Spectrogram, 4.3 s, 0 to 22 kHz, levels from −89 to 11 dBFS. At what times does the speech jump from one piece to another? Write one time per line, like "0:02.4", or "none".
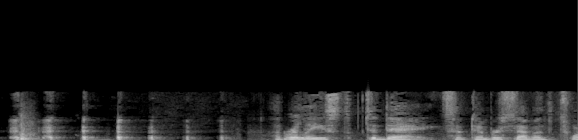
0:02.1
0:03.3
